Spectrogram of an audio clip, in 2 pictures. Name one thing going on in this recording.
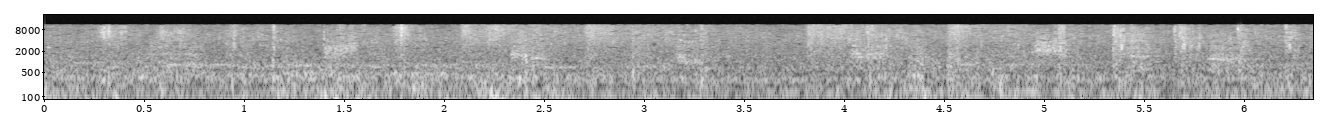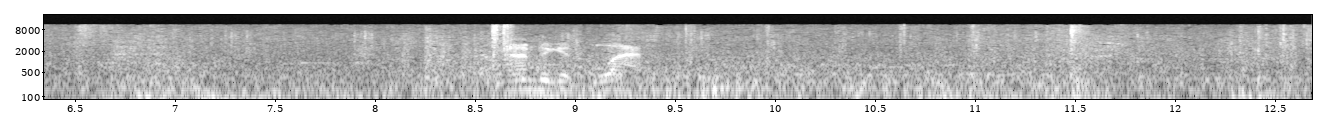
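Footsteps crunch through grass and leaves.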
